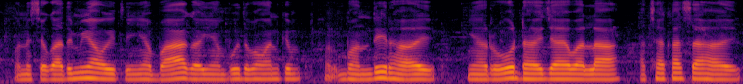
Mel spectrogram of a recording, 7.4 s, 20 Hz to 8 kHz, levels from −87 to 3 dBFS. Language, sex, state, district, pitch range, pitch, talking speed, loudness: Bajjika, male, Bihar, Vaishali, 135-150 Hz, 140 Hz, 195 wpm, -27 LUFS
